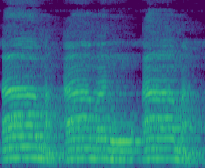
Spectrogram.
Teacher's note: Selanjutnya yaitu ama, amanu, ama, mad badal, karena terdapat huruf alif yang berharokat panjang. Cara membacanya panjang selama 2 harokat.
